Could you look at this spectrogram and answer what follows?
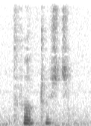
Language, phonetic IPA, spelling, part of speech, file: Polish, [ˈtfurt͡ʃɔɕt͡ɕ], twórczość, noun, LL-Q809 (pol)-twórczość.wav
